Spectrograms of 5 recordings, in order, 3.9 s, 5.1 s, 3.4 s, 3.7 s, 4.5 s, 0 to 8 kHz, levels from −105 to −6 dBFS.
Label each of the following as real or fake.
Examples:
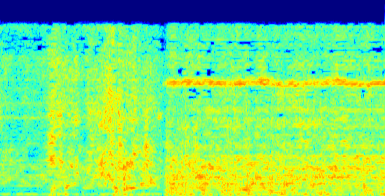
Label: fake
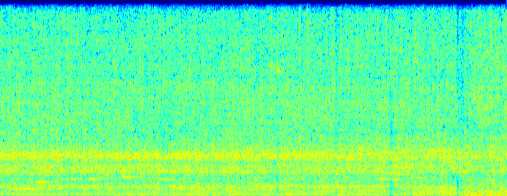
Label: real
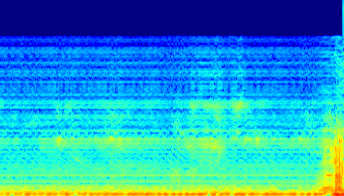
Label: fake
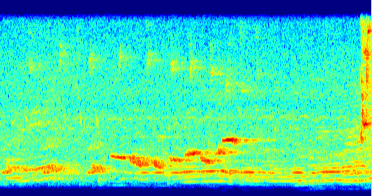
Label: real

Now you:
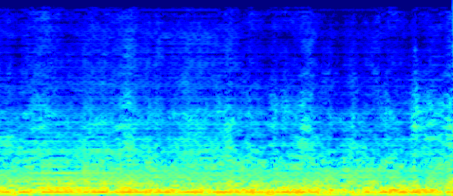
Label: fake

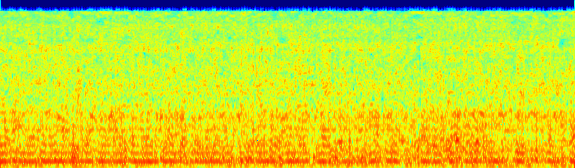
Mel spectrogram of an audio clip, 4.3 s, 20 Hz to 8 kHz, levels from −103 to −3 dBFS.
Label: fake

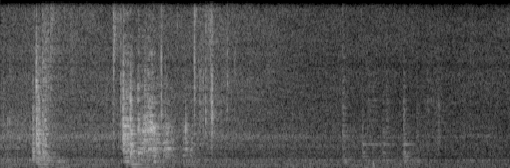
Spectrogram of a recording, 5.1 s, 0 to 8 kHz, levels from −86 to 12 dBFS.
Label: real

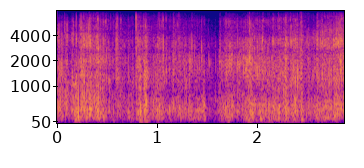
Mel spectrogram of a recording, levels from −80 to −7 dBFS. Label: real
